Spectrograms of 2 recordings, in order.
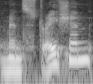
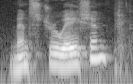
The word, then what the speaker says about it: menstruation: talk about a minute people who don't pronounce menstruation correctly I've seen physicians call it menstruation it's menstrual there's a you in there menstruation so yeah this is what happens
